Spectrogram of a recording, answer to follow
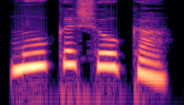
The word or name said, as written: ಮೋಕ್ಷಕ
